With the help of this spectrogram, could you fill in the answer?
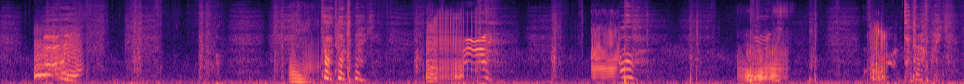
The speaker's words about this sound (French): Je pouvais pas courir. J'étais rendu à, à, un pet à chaque pas.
